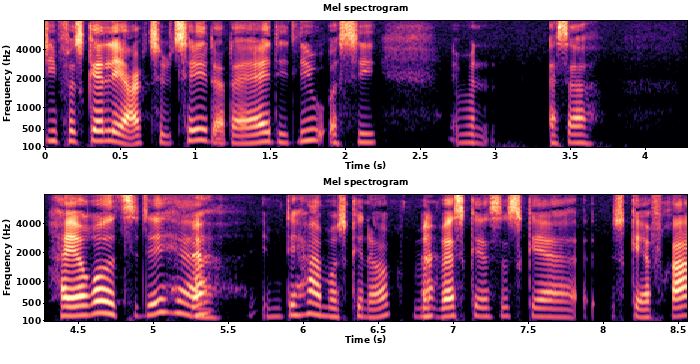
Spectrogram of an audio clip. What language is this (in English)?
Danish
